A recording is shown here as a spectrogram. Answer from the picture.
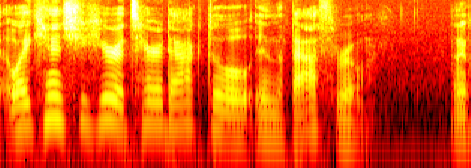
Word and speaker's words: pterodactyl: can't she hear a pterodactyl in the bathroom and of course I've heard this joke a thousand times you know it's because the p is silent and everybody laughs but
